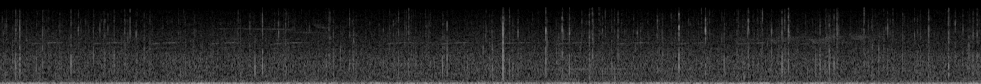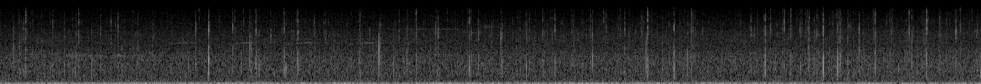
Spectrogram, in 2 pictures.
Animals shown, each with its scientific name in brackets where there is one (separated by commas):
Scarlet Tanager (Piranga olivacea), American Crow (Corvus brachyrhynchos), Black-throated Green Warbler (Setophaga virens), Red-breasted Nuthatch (Sitta canadensis)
